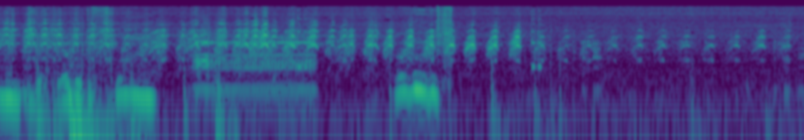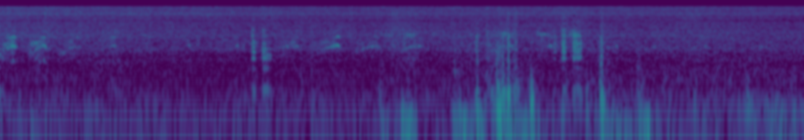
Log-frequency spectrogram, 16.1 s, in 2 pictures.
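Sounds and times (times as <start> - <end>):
short bird calls: 0.0 - 9.3.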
